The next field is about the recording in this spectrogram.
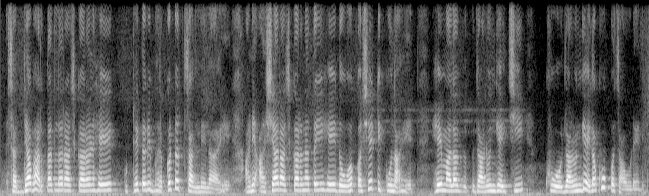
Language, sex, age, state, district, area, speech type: Marathi, female, 60+, Maharashtra, Ahmednagar, urban, spontaneous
